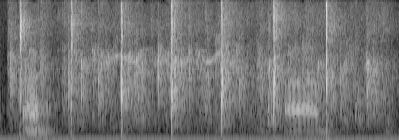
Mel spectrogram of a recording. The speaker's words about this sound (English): And I want to give her applause for that.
